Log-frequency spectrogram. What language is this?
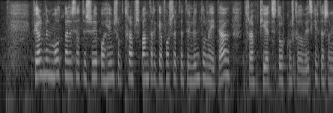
Icelandic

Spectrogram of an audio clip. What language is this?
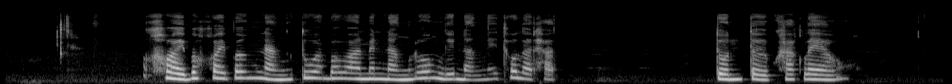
Thai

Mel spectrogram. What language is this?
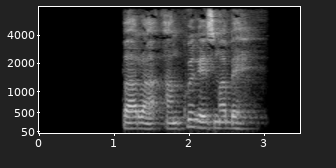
Basaa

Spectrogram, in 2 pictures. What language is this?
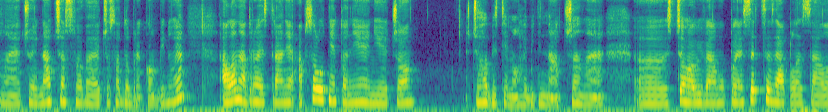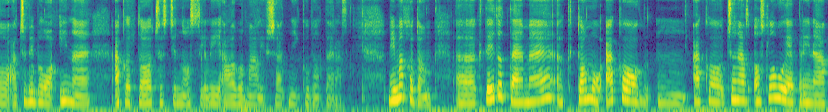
Slovak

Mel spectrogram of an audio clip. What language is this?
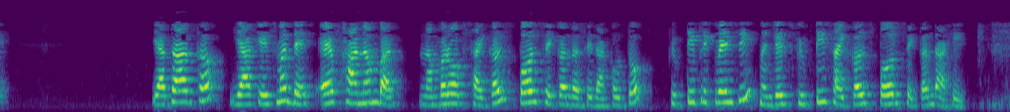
Marathi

